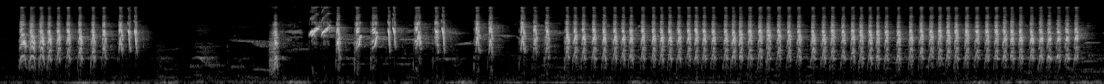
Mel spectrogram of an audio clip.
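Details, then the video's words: Cucak ijo (greater green leafbird) in full 'tembakan' mode: long runs of very rapid, evenly repeated sharp high notes, a machine-gun trill broken by a few scattered chirps, then continuing steadily to the end. "CUCAK IJO FULL TEMBAKAN❗MATERI BANYAK MANA MUNGKIN IJO KALIAN TIDAK IKUT GACOR!"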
